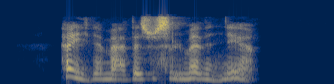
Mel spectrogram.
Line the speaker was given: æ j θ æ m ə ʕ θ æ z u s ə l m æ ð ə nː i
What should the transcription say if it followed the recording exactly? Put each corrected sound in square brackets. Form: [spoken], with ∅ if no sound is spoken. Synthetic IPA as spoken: æ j [ð] æ m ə ʕ [ð] æ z u s ə l m æ ð ə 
